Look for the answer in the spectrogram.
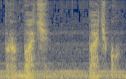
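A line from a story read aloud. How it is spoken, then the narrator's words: Whisper, small owl. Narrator (Ukrainian): прошепотів малий пугач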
